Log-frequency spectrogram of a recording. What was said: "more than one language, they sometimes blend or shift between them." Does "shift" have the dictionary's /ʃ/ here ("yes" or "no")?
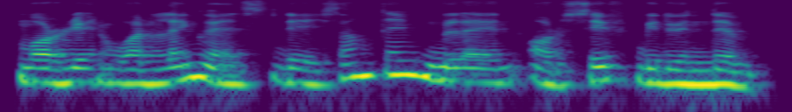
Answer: no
